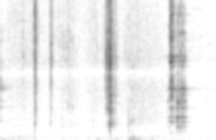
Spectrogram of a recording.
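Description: A knife slices through an apple in a quiet room, three or four brief crisp cutting crunches spaced over a few seconds against near silence.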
